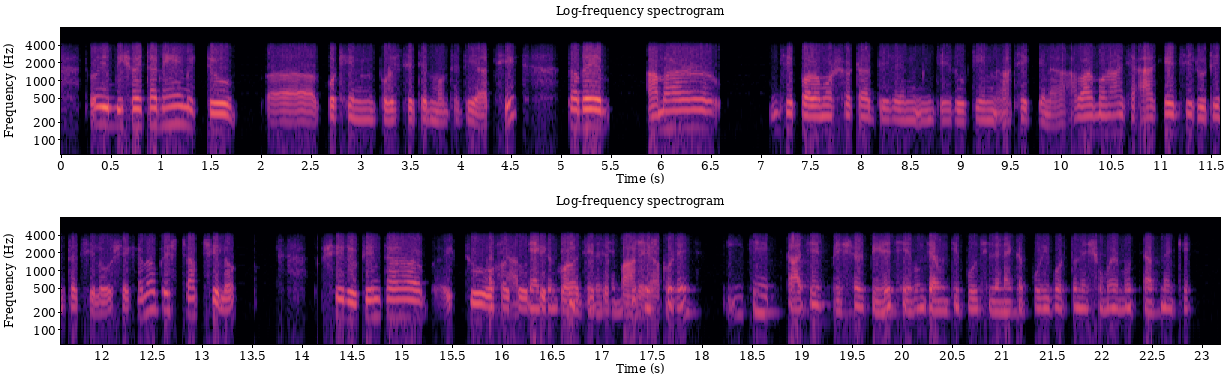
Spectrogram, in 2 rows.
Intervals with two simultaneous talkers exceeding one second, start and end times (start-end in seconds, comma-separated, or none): 15.9-17.8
